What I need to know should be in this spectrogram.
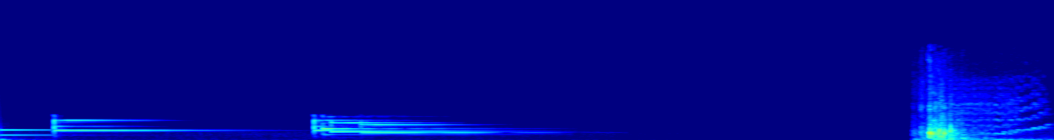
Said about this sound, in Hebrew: שמעתי לפתע את דלת הבית נפתחת וקראתי לעברה.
